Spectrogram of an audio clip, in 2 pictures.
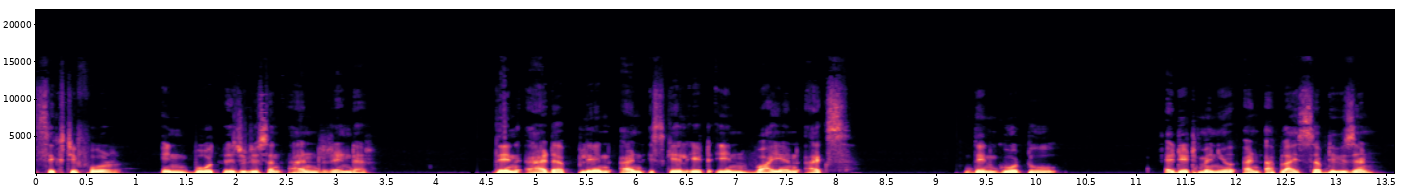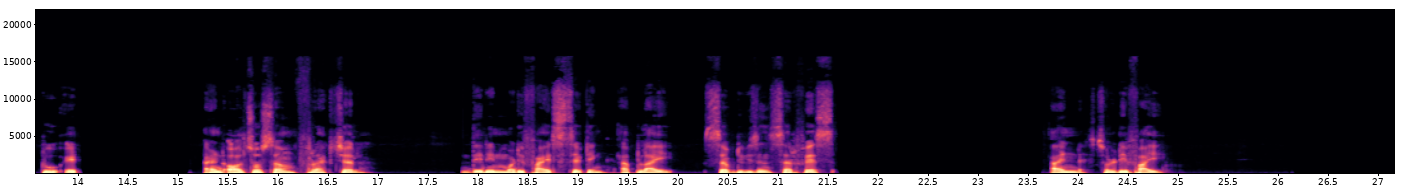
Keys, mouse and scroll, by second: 1.0 scroll up 2, 1.1 middle drag, 1.4 scroll down 3, 1.6 middle click, 2.2 KP_0, 2.7 KP_0, 3.0 scroll up 1, 3.3-4.3 middle drag, 4.3 shift+a, 6.9 scroll down 1, 7.0 scroll up 4, 7.5-8.7 drag, 11.1-12.4 drag, 12.8-13.8 scroll down 1, 13.8 click, 14.0 Tab, 14.3 click, 14.5-15.6 right drag, 15.6-18.7 drag, 19.4 Tab, 19.8-21.4 right drag, 23.1 click, 23.3-23.8 scroll up 3, 23.8-24.8 drag.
